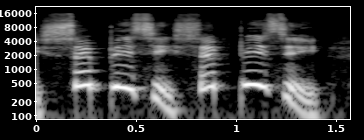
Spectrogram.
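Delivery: a hammed-up overwhelmed sigh; mock fluster. Mock exasperated repetition.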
